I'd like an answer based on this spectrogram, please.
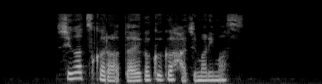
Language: Japanese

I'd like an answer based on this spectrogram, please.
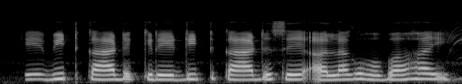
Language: Magahi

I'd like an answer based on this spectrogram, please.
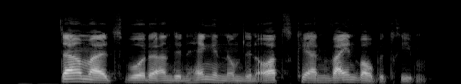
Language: German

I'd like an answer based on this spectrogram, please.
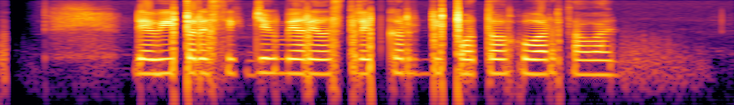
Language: Sundanese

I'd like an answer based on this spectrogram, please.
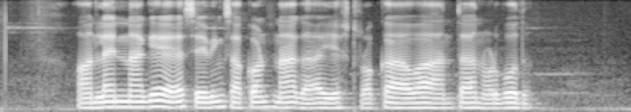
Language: Kannada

